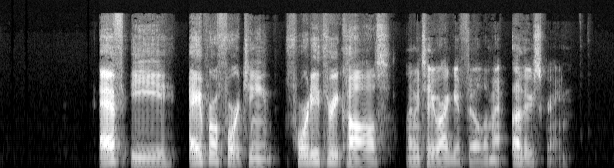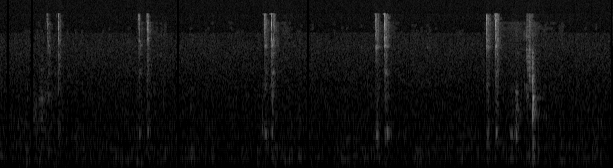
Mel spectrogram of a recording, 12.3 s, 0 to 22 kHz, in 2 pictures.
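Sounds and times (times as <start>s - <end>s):
speech: 1.0s - 5.8s
sharp computer mouse clicks: 8.8s - 9.0s, 9.9s - 10.1s, 11.0s - 11.6s.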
